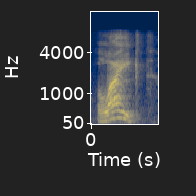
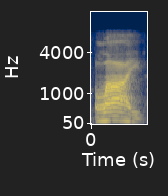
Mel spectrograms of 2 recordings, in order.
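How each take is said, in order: First: "liked" with the final k-t sounded; corrected pronunciation. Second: "lie" said with an open ending, no final consonants; contrasted pronunciation. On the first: Him correcting a mishearing, "liked" with clear final consonants. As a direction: say "liked" distinctly, closing on k-t. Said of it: "Not lie, liked". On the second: Him correcting a mishearing, "lie" without a k sound. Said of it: "Sorry if I, I pronounce". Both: Shown as a demonstration.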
